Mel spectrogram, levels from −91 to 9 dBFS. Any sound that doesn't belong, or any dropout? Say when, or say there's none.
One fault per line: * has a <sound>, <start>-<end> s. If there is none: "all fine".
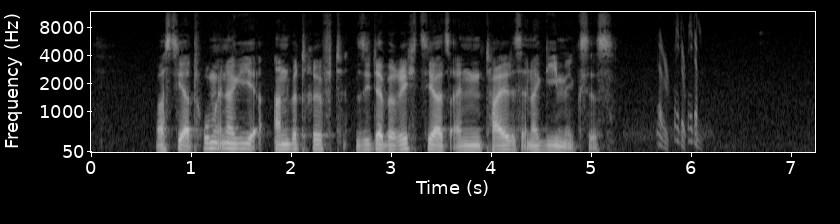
* has a chirp, 5.7-6.1 s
